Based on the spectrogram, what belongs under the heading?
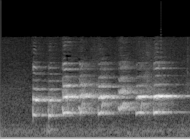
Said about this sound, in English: With the court's permission, I will demonstrate briefly how it works to make an elk call. Is that what an elk sounds like? That's an elk. That's a cow elk sound, and the turkeys now are gobbling.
